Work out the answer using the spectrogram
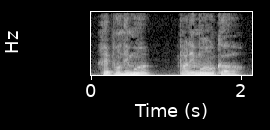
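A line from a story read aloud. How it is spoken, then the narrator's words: Loud imperious cry. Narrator (French): s'écria-t-il d'un ton haut et impérieux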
